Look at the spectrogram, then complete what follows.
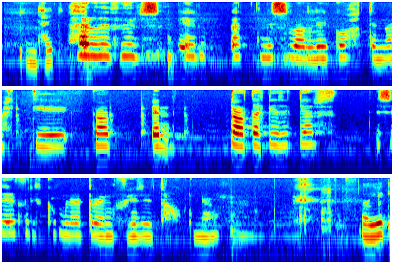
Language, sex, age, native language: Icelandic, female, 40-49, Icelandic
